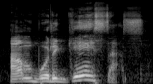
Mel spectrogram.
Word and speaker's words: hamburguesas: It's just spelled different, just pronounced different. It's hamburguesas. Hamburguesas.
